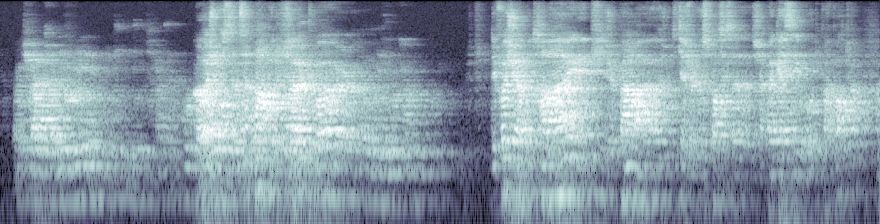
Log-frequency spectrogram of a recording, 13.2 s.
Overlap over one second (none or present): present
